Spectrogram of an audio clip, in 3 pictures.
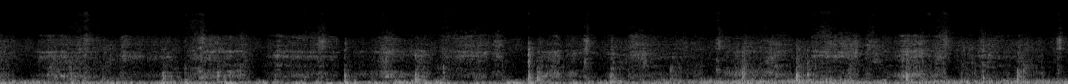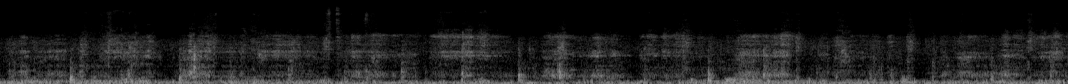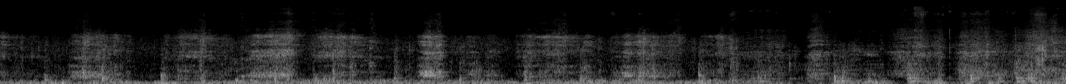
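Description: A man breathing hard as he moves stooped through a low, narrow tunnel, with irregular scuffing and rustling of his steps and clothing close to the microphone over a steady low rumble.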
